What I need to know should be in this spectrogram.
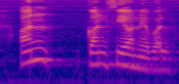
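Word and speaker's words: unconscionable: इसका जो सही वर्ड है अनकंसियोनेबल, ओके, अनकंसियोनेबल जो वर्ड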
